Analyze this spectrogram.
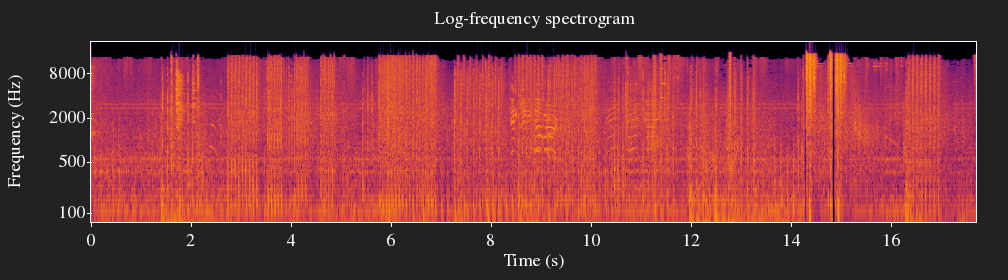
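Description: Rifle shots crack in quick bursts, near and far.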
